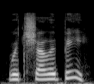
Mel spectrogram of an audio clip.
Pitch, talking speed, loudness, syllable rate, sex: 245 Hz, 255 wpm, -15 LUFS, 5.3 syllables/s, female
